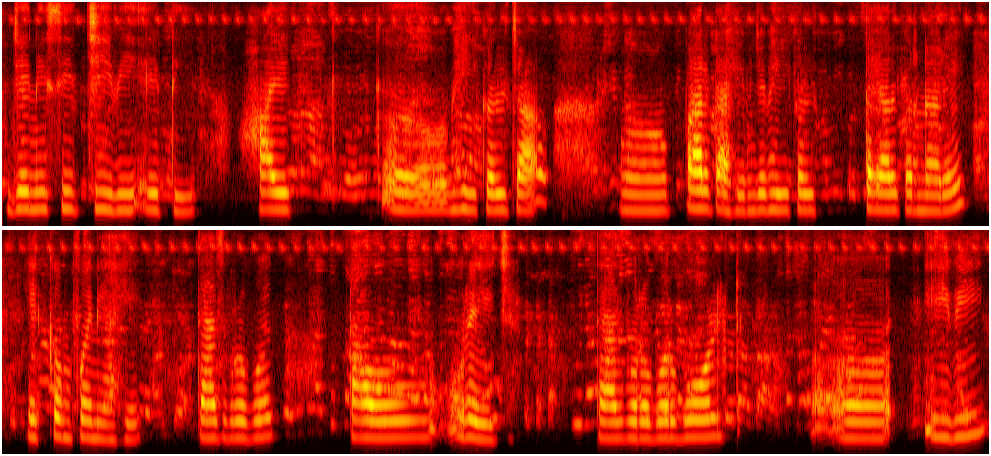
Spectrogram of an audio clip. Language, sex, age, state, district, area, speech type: Marathi, female, 30-45, Maharashtra, Satara, rural, spontaneous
